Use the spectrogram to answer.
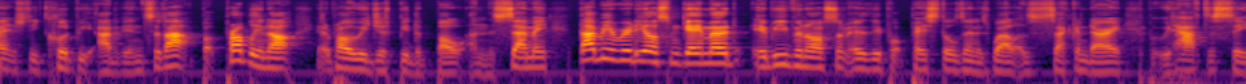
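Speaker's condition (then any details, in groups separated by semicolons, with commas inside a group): No condition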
